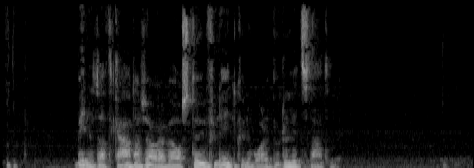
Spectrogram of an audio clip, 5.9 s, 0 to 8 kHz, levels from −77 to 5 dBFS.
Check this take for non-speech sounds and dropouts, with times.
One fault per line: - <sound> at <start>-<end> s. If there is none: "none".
none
